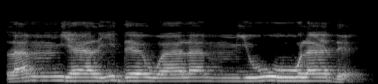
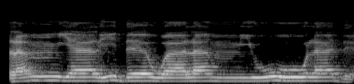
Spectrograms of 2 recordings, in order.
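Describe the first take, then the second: The two takes are said the same way.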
